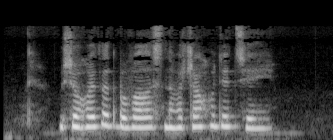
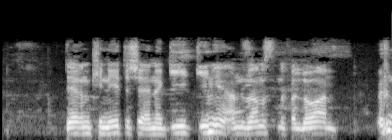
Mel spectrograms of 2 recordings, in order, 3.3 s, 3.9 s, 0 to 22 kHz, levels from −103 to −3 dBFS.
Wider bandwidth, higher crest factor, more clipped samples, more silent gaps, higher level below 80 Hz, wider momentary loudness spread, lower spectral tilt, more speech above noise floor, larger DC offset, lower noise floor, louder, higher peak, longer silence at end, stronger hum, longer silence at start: first, 11.5 kHz vs 8 kHz; about the same, 16 dB vs 14 dB; neither; neither; second, -62 dBFS vs -52 dBFS; about the same, 9 LU vs 8 LU; about the same, -4.5 dB/octave vs -4.5 dB/octave; about the same, 38 dB vs 36 dB; neither; first, -62 dBFS vs -50 dBFS; second, -25 LUFS vs -15 LUFS; second, -10 dBFS vs -2 dBFS; first, 0.6 s vs 0 s; neither; second, 0.1 s vs 0.65 s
